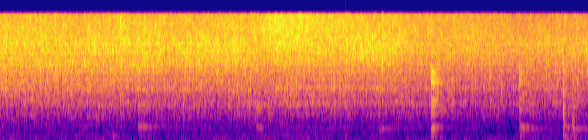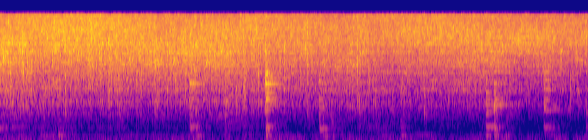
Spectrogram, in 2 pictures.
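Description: Sliced onions, capsicum and green garlic shoots sizzling in hot oil in a metal pot, stirred with a wooden spoon that knocks against the pot a few times. The sizzle is loudest at first, just after the vegetables go in, and dies down gradually.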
